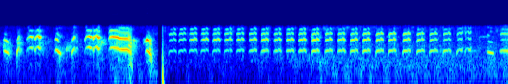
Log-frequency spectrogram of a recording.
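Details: Quail lure call: a few irregular nasal harmonic notes, then a fast, steady string of short, clipped, ringing notes repeated more than twice per second. No other clear sounds.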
